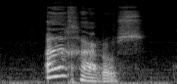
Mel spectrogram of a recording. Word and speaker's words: pájaros: So, Tomás también mira a los pájaros. We can see an accent on the A. The first A, so that goes up.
